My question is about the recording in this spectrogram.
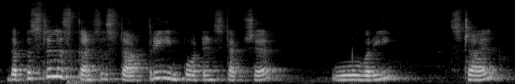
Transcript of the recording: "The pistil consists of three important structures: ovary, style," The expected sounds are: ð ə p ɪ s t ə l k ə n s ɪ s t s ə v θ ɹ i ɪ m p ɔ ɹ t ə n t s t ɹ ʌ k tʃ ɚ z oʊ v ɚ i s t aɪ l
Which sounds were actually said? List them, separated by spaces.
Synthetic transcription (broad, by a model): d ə p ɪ s t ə l k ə n s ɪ s t ə v t ɹ i ɪ m p ɔ ɹ t ə n t s t ɹ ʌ k tʃ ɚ oʊ v ɚ i s t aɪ l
